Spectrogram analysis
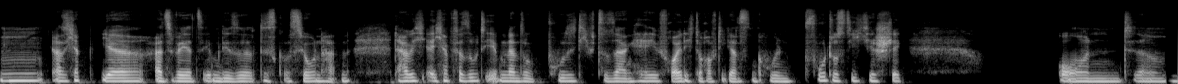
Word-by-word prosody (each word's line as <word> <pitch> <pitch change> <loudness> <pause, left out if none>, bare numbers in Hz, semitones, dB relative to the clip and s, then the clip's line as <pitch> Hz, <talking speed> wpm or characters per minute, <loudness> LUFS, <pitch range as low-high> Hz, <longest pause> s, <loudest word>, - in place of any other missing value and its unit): Hm, 170 +1 +3
also, - - +2
ich 150 - -2
habe 180 - 0
ihr, 150 0 +4
als 150 -1 +3
wir 145 - +5
jetzt 140 0 +1
eben 145 -1 +1
diese 140 0 +1
Diskussion 145 -2 -2
hatten 150 +4 -3 0.4
da 165 - -1
habe 160 0 +5
ich 160 - -3
ich 160 -1 +1
habe 165 - 0
versucht, 160 +1 -1
eben 150 - 0
dann 145 -1 +4
so 140 -3 -2
positiv 150 0 -4
zu - - -4
sagen: 135 -1 +2
„Hey, 150 +1 0
freu 145 -1 +3
dich 145 -2 -1
doch 135 - -3
auf 130 +1 -4
die - - -6
ganzen 135 0 -1
coolen 135 -1 -3
Fotos, 180 -4 -1
die - - -5
ich 155 - -5
dir 155 - 0
schicke.“ 150 0 +1 1.5
Und, 135 0 +1
ähm 140 -1 -2
145 Hz, 200 wpm, -20 LUFS, 140-155 Hz, 1.5 s, wir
